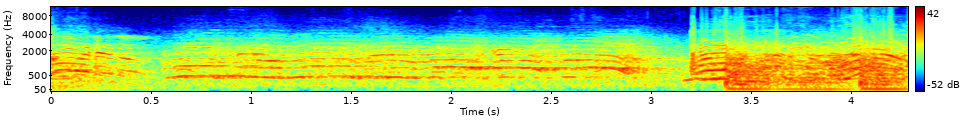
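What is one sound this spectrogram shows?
A large crowd sings together outdoors.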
